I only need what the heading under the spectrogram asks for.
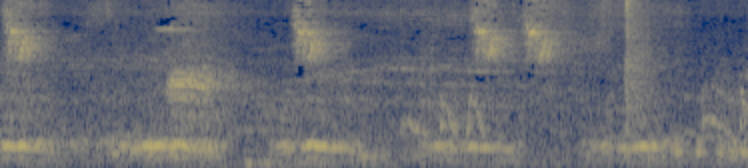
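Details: Pigeons in a loft give low, rolling coos that repeat about once a second through the stretch, with faint higher chirps and soft fluttering between them.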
